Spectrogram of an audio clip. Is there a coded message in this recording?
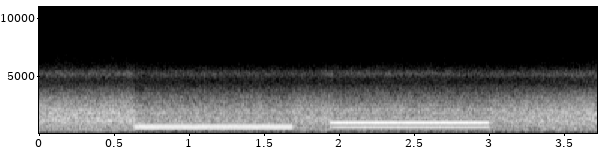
Yes: aircraft SELCAL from 0.6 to 3.0 s, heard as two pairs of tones, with radio static. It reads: FJ-GM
